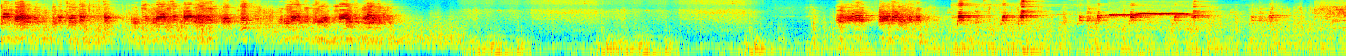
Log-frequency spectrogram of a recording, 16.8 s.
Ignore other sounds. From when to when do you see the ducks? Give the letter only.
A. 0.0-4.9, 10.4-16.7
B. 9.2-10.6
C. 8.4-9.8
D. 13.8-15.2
A.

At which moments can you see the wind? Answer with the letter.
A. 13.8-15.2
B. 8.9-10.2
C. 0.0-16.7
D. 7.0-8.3
C.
